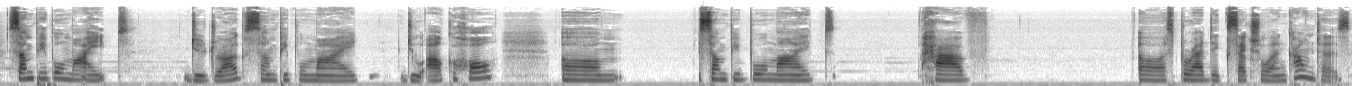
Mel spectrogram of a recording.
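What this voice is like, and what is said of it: Emotional, strained voice. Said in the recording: “you can tell by my voice, I'm getting emotional ... I'm having a hard time sharing this information”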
